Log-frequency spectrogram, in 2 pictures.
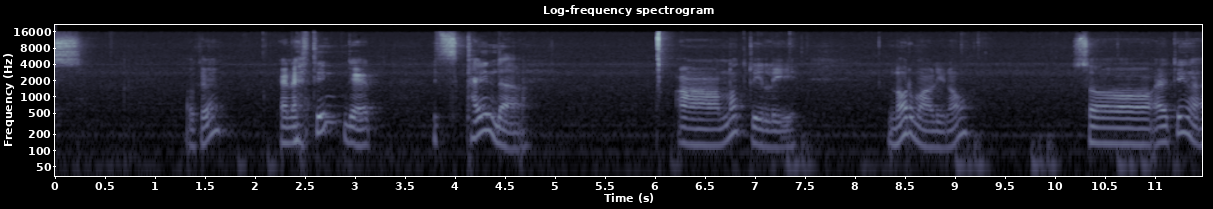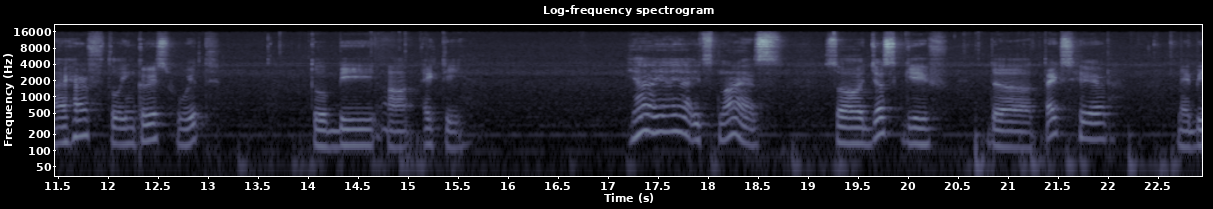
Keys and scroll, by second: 7.0 super+Tab, 8.8 super+Tab, 9.6 super+Tab, 10.4 super+Tab.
